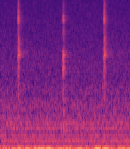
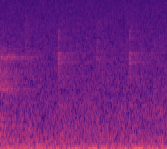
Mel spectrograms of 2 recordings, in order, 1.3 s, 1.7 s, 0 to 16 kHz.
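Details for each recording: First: 2002 Toyota 4Runner after LED bulb conversion, adjustable flasher screw turned from too fast to right speed: crisp, even clicks about every 0.4 seconds, a normal turn-signal flash rate. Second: 2002 Toyota 4Runner with LED turn-signal bulbs on the stock flasher relay: faint, quick, uneven clicking faster than normal, hyper flash because LEDs draw almost no load so the relay signals a burned-out bulb.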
